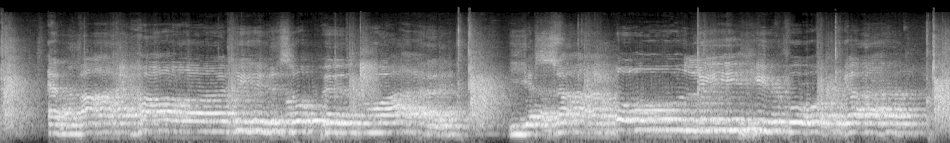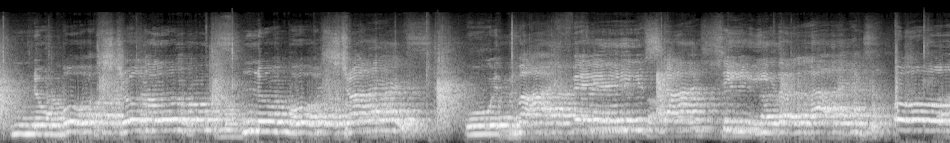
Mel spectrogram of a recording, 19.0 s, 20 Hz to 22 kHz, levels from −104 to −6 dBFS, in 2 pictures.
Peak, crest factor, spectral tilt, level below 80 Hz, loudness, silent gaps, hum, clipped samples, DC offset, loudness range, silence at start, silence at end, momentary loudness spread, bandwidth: -6 dBFS; 8 dB; -4.5 dB/octave; -58 dBFS; -14 LUFS; none; none; under 0.1%; under 0.1%; 1 LU; 0 s; 0 s; 4 LU; 13 kHz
